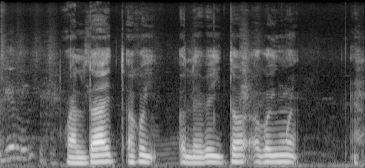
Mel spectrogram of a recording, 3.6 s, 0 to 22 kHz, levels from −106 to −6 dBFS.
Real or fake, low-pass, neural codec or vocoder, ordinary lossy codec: real; none; none; none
